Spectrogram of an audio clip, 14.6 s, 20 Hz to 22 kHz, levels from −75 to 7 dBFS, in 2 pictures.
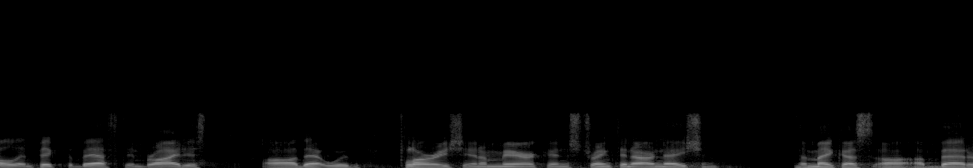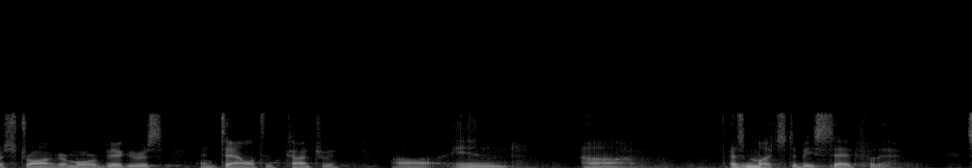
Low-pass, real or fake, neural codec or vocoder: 7.2 kHz; fake; codec, 16 kHz, 0.9 kbps, LongCat-Audio-Codec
